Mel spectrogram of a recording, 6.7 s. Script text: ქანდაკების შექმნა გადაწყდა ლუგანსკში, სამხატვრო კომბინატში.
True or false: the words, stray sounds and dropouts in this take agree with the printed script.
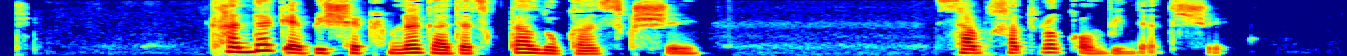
true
